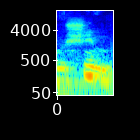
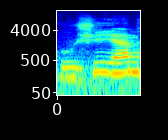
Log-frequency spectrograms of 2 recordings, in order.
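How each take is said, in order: First: The word is shortened to a -im ending. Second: The word keeps the full -iam ending. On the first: This is the everyday spoken form. The speaker calls it right. "गुशिम बोलते हैं" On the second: This is the written form. The speaker calls it wrong. "बिल्कुल इस्तेमाल नहीं होता गुशियम बोलना"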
